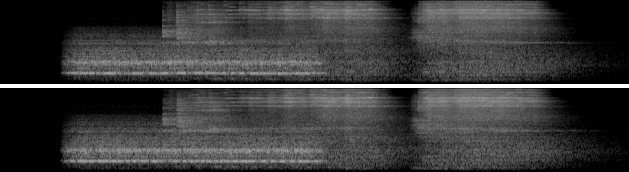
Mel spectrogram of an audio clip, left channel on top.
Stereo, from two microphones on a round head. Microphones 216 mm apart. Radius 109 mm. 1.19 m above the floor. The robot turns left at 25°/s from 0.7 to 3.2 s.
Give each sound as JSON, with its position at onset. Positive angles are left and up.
{"t": 1.6, "sound": "a dropped coin", "azimuth_deg": 40, "distance_m": 1.3}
